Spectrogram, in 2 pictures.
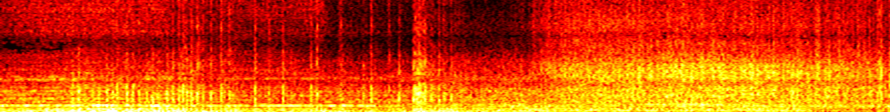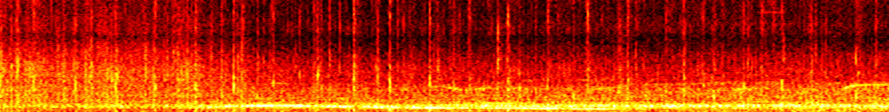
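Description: Fireworks crackle and pop loudly in a large open stadium.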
